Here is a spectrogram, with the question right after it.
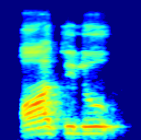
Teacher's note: قاف کو موٹا پڑھیں گے، حروف مستعلیہ میں سے ہے، اور الف مدہ ہے، اس کو لمبا کریں گے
